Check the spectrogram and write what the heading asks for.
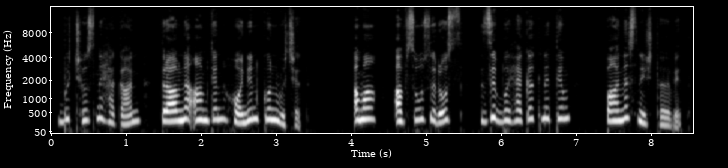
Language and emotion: Kashmiri, sad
